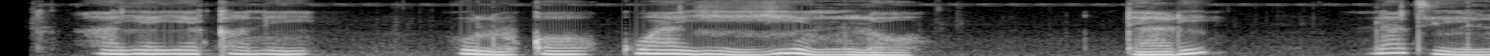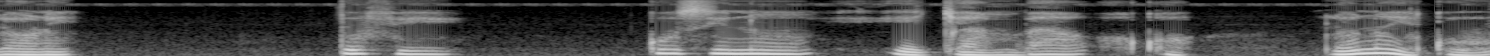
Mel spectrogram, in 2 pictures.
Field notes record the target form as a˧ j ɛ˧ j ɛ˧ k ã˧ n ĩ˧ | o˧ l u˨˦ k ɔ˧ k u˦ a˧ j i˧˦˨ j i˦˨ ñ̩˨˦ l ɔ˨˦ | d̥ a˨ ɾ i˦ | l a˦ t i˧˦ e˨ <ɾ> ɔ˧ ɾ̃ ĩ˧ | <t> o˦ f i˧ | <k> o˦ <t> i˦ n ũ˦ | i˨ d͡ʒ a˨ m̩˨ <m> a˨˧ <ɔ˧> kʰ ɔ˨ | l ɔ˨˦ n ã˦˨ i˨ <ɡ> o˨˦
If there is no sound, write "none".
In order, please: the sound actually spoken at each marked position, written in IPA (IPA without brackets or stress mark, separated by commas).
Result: l, t, k, s, b, ɔ˧, k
